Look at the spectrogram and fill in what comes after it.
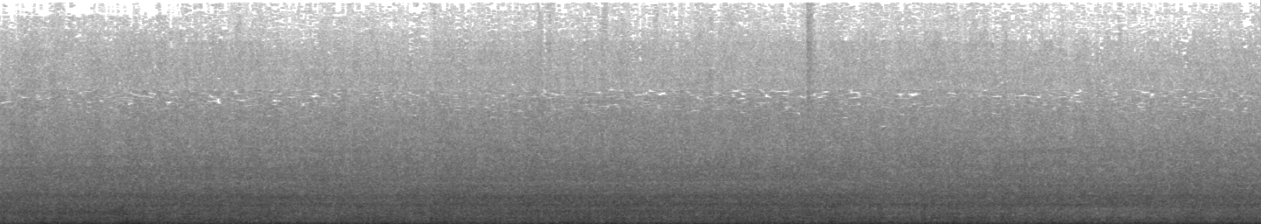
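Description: Steady rumble and rolling noise of a passenger train running at speed, heard from inside the carriage.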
